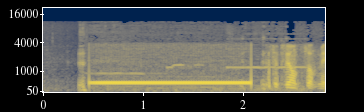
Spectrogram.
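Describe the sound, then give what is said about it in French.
A single steady ringback tone of an outgoing phone call to a medical centre hums loudly for about a second and a half, then cuts off as a voice begins speaking over the line. “Fait qu'on appelle au centre médical ou à travail.”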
